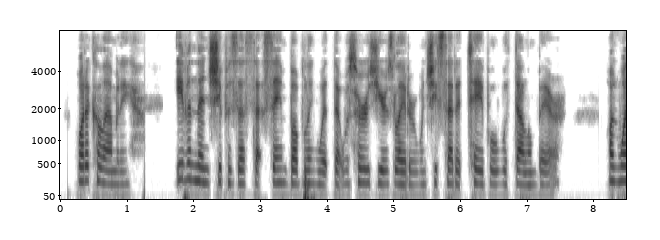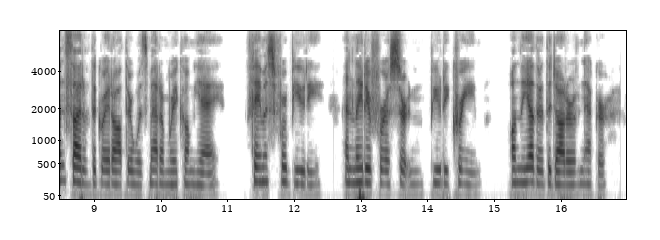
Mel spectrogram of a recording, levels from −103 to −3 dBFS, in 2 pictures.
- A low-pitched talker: No, high, 195 Hz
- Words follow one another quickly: No, average, 175 wpm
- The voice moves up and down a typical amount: No, narrow, 1.7 semitones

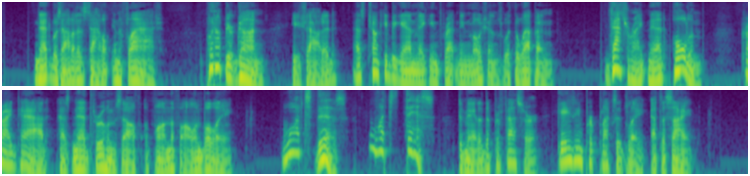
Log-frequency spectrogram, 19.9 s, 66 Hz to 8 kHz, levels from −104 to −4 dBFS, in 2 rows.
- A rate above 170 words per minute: No, average, 155 wpm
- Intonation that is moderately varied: No, wide, 7.0 semitones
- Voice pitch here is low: Yes, very low, 90 Hz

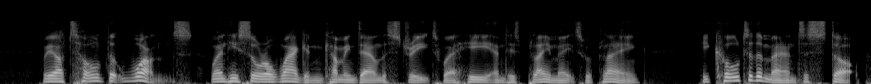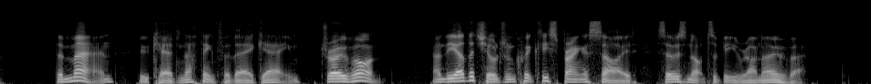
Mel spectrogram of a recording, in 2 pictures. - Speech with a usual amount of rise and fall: No, wide, 6.2 semitones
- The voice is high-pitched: No, low, 110 Hz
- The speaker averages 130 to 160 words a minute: No, average, 180 wpm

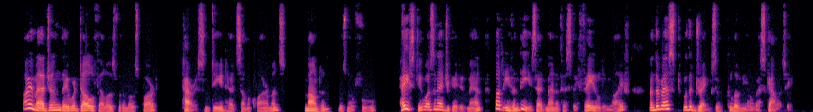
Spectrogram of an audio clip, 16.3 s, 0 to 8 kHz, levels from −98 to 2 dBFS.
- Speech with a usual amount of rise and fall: No, wide, 8.2 semitones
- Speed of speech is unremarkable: Yes, average, 150 wpm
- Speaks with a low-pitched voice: Yes, low, 130 Hz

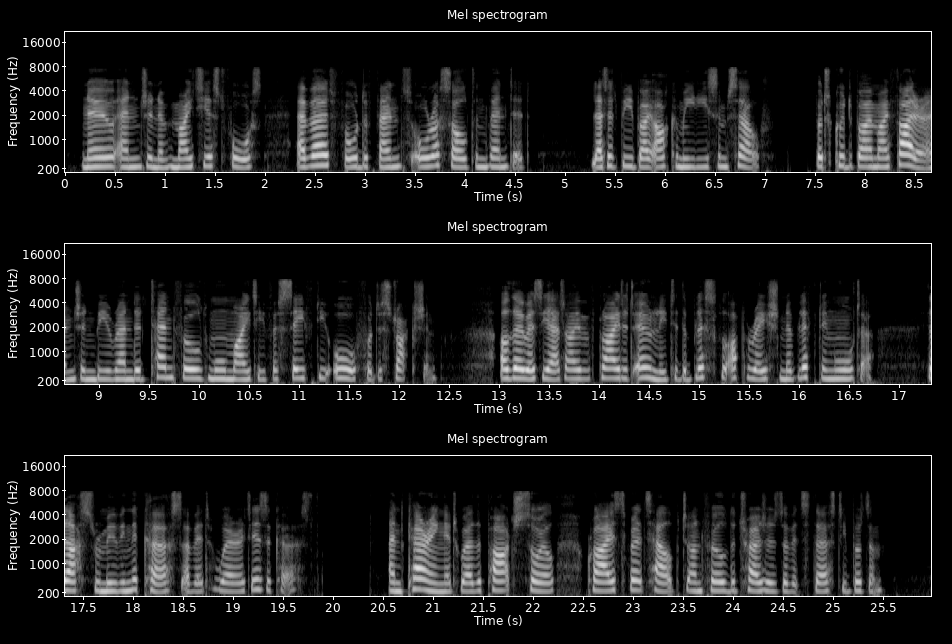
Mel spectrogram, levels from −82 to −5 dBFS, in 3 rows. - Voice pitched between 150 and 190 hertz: No, high, 245 Hz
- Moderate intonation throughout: No, narrow, 1.8 semitones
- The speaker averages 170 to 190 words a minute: Yes, average, 180 wpm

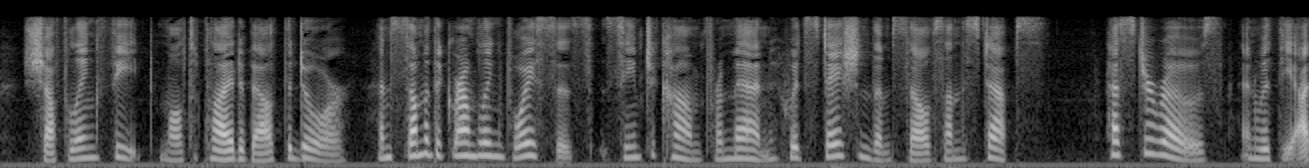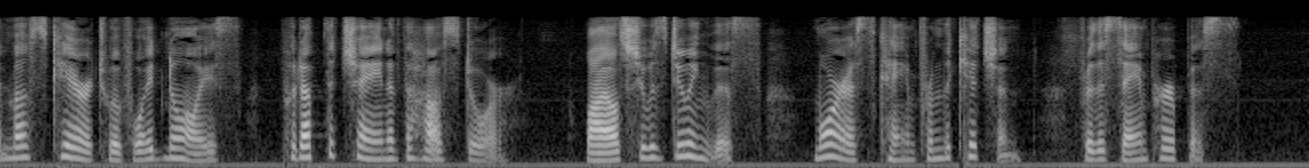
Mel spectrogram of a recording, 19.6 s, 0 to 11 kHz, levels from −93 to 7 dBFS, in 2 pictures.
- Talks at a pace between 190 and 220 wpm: No, average, 170 wpm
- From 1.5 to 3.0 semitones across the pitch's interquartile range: No, average, 5.3 semitones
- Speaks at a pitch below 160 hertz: No, medium, 185 Hz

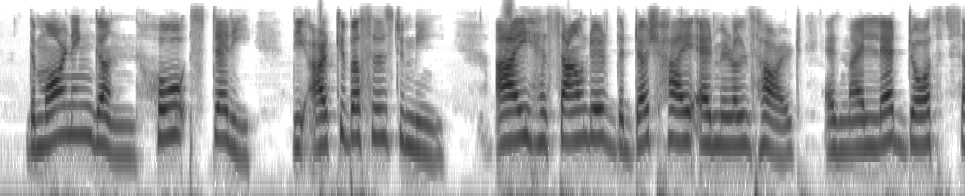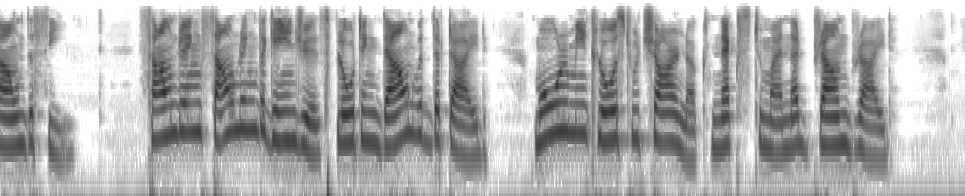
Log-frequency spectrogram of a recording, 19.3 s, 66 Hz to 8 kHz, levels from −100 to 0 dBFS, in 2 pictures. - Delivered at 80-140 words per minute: Yes, slow, 135 wpm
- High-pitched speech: Yes, high, 240 Hz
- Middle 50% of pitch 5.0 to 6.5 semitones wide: No, average, 3.9 semitones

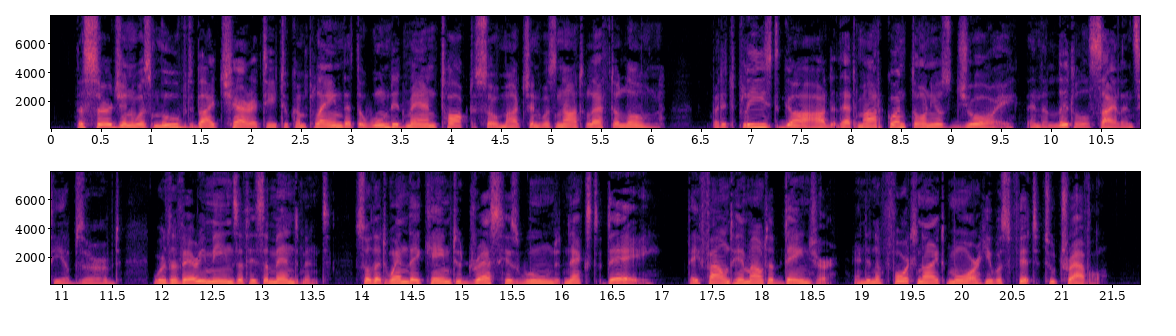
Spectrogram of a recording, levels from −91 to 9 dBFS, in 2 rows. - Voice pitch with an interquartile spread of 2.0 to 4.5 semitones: Yes, average, 4.0 semitones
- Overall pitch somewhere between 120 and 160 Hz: Yes, low, 135 Hz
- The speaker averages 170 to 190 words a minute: Yes, average, 185 wpm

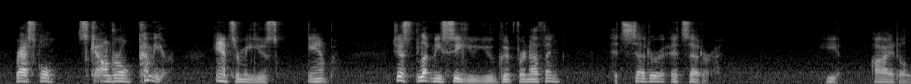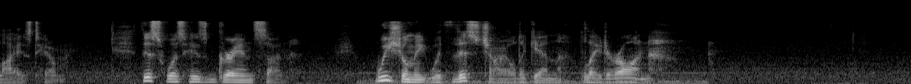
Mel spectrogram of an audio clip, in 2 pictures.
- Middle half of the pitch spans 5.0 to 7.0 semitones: Yes, average, 5.3 semitones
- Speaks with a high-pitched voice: No, low, 115 Hz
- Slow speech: Yes, slow, 110 wpm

